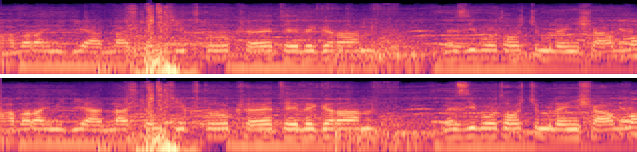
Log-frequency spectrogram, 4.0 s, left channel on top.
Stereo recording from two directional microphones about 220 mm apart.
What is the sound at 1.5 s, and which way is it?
Speech, 40° right (ahead or behind).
